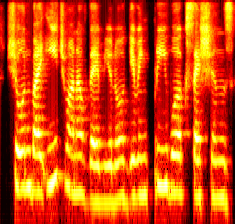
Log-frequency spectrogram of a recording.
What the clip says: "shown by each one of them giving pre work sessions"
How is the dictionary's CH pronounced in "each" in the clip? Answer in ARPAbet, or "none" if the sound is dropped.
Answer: CH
